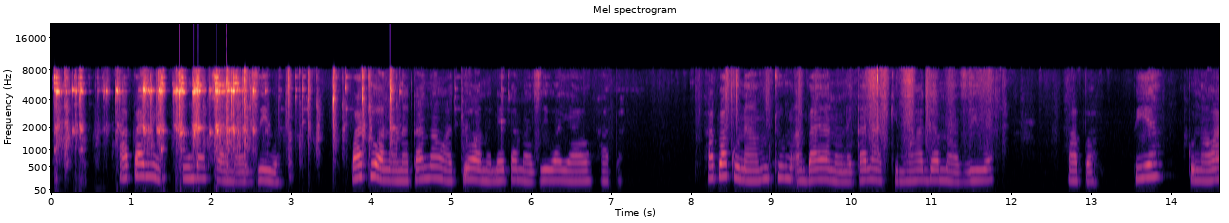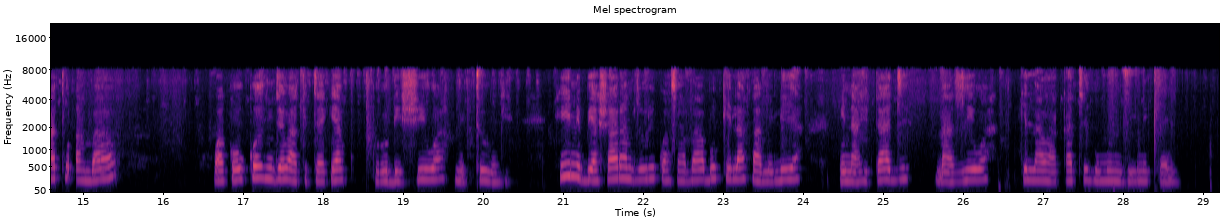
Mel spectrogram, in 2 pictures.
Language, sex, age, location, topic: Swahili, female, 25-35, Nakuru, agriculture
